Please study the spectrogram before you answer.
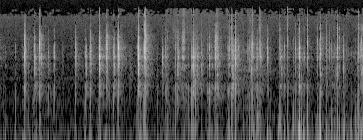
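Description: Fingertips and nails scratch and twist a plastic screw cap on an empty clear PET bottle. The result is a quiet, close, continuous run of rapid dry clicks and crackly scratches, with a low thud under each contact and a bright, brittle edge on top.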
